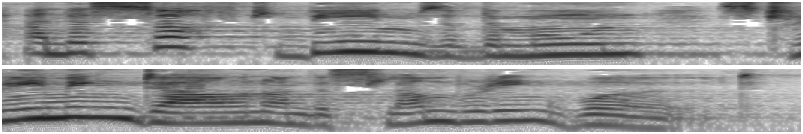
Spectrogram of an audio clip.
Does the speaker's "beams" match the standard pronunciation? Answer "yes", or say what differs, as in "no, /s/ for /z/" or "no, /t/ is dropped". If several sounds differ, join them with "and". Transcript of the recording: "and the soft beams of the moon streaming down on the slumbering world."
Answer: yes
